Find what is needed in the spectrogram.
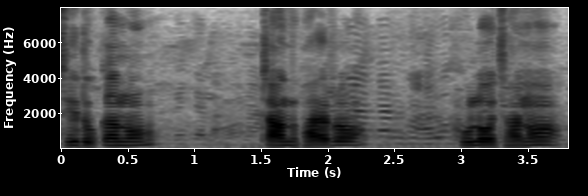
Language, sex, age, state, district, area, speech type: Santali, male, 45-60, Jharkhand, East Singhbhum, rural, spontaneous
